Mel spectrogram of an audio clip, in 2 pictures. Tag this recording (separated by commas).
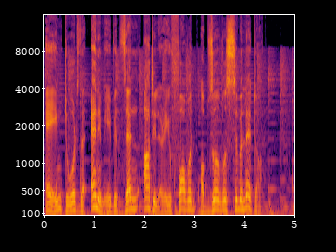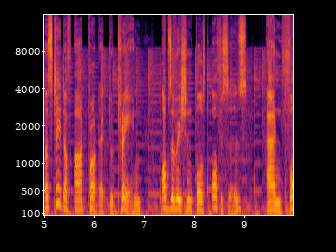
Music, Speech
